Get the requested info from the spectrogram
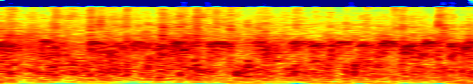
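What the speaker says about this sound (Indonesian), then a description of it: "Kurang keras, tepuk tangannya mana?" Schoolchildren at an Islamic study session at an elementary school in Pringsurat clap loudly and continuously, a dense, even wall of applause with no break.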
